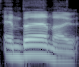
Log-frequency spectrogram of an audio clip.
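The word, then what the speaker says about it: Mbeumo: you started keeping him it's pronounced in burmo and burmo oh god i'm never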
